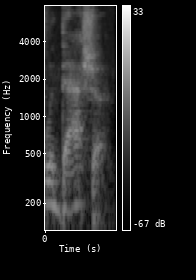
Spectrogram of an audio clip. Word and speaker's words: LaDasha: and was like, it's LaDasha, like you pronounce the dash, La-dash-a.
